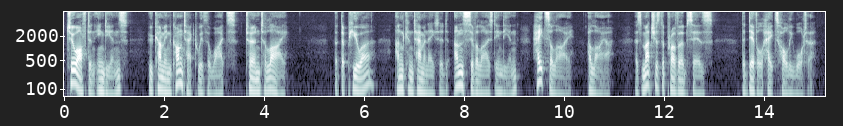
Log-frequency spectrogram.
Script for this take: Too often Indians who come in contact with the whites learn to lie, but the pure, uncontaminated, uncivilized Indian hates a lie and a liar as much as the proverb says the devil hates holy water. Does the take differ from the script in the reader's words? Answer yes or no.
yes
